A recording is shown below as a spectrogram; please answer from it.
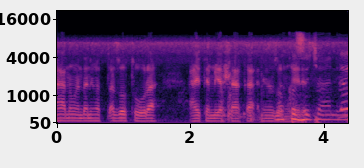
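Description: A person speaking in short phrases with brief pauses, over a steady high-pitched background hiss.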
